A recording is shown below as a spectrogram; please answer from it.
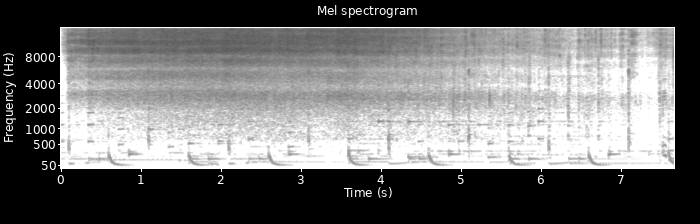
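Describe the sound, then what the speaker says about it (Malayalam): Water hits roasted rice in a hot pan and crackles and sizzles, with repeated scraping stir strokes that clatter in a loose rhythm over the steady frying hiss. "അരി ഇച്ചിരി മൂത്തിട്ടുണ്ട്. ഇനി ഇതിനകത്തോട്ട് ഞാൻ കുറച്ച് വെള്ളം"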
